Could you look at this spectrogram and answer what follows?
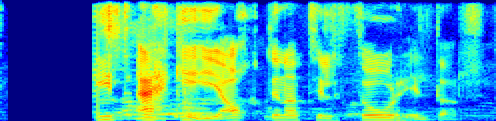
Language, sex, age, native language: Icelandic, male, 15, Icelandic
